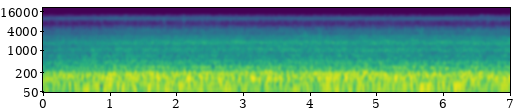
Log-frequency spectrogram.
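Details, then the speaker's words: Siemens dishwasher with error E25, after the drain pump was refitted: steady low hum with even water rush, no grinding, rattling or surging, and no leak under the pump; correctly mounted, running normally. "là pour moi mon lave vaaisselle elle a l'air de tourner j'ai pas de fuite là-bas donc ma pompe est bien monter"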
